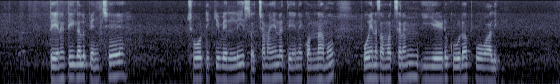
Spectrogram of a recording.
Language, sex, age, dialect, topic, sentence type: Telugu, male, 18-24, Telangana, agriculture, statement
